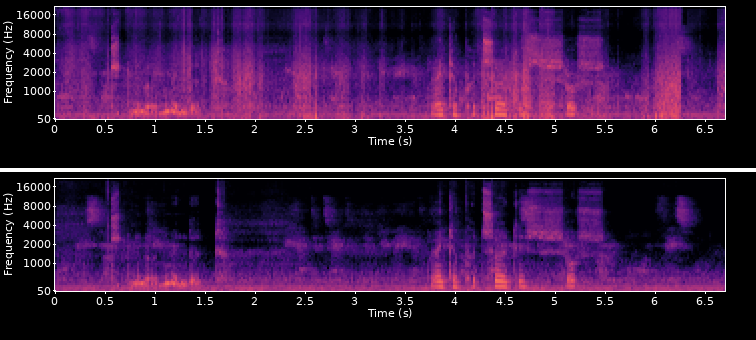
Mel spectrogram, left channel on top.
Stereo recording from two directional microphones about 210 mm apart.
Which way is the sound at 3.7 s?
5° right (ahead or behind).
